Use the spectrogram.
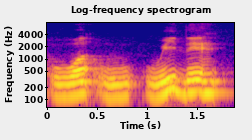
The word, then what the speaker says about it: Westerweele: Mathieu Westerweele. Sometimes there are some names that is difficult for me to pronounce. Okay, It's a really Dutch name indeed. Yes, yes. How Westerweele. Westerweele.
